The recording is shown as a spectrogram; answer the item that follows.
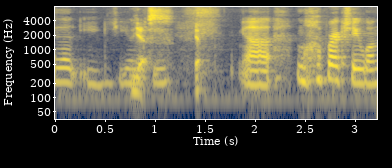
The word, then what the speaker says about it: EGOT: EGOT, I guess is how you say that. EGOT.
